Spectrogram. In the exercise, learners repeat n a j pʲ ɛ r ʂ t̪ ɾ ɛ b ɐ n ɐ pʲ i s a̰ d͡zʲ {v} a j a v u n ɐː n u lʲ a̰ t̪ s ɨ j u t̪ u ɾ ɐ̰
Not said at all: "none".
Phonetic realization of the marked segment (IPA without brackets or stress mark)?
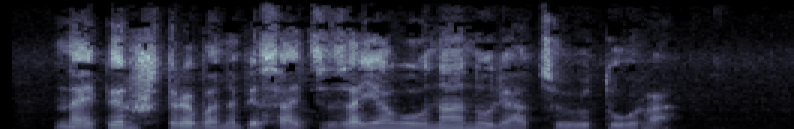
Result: z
